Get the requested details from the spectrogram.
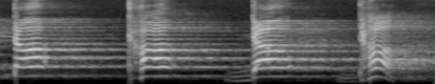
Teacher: जीभ कहां पर टच हो रही है? ऊपर के पिछले भाग में हो रही कि नहीं हो रही? मूर्धा पे हो रही है · मूर्धा पे जवान टच होके जाती है। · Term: मूर्धन्य व्यंजन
